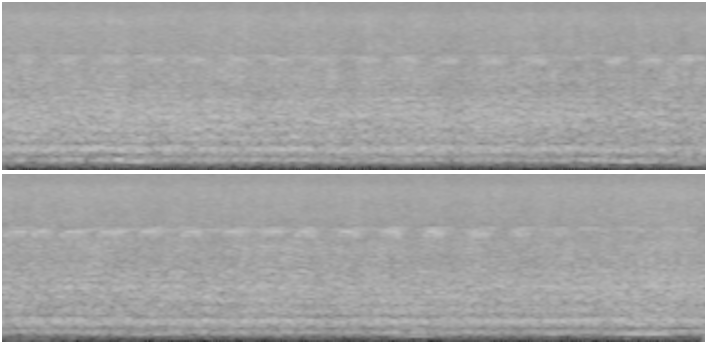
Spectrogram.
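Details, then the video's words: Bees in nature, a relaxing natural buzzing: a dense, steady hum of many overlapping wingbeats, strongest around the low-mid range with a faint higher band, continuous and even in loudness throughout. "bees therapy relaxing natural buzzing sound"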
